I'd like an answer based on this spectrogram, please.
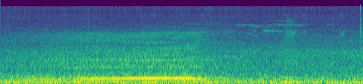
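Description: A motor vehicle passing on the street: a steady engine hum that swells and rises slightly in pitch, then drops in pitch and fades about four seconds in.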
